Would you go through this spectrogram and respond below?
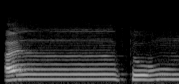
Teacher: Nun kosong bertemu ta ikhfa Hakiki dengung dua harakat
